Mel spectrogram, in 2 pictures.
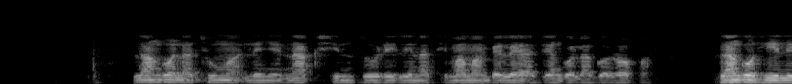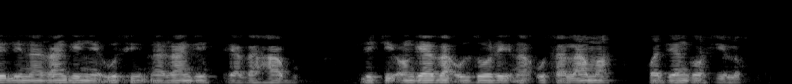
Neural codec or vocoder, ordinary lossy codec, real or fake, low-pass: none; AAC, 16 kbps; real; 7.2 kHz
